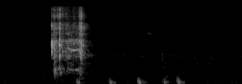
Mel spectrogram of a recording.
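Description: Camera-shutter click of a screenshot being taken to save the comment on screen: one short, sharp burst about half a second in, followed by a few soft low thumps.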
